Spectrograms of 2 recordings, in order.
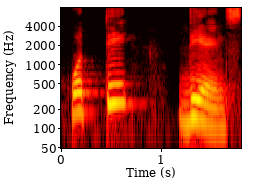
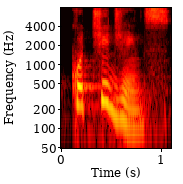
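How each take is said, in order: First: It is said in Italian-style church Latin pronunciation. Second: It is said in Brazilian Portuguese-style Latin pronunciation. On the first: "Na pronúncia eclesiástica" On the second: "na pronúncia regional"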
